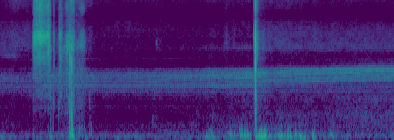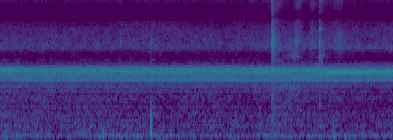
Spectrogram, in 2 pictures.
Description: one of my minisplits makes a ticking noise, this video is to help troubleshoot.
